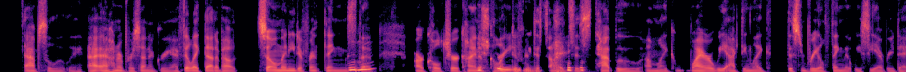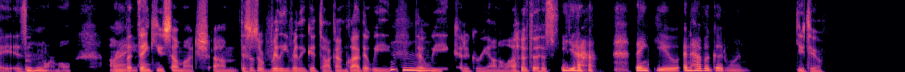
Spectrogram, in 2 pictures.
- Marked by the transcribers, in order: chuckle; laughing while speaking: "a lot of this"; laughing while speaking: "Yeah"
- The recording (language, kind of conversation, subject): English, unstructured, What health skills should I learn in school to help me later?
